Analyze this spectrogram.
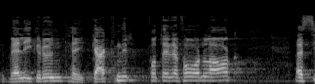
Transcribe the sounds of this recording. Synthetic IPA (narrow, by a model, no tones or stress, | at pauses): ʋɛliɡ̥ɾʉndhɛɪɡ̥æɡ̥nəɾfɔdɛɾəfoːɾlɑːɡ̥ | əs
